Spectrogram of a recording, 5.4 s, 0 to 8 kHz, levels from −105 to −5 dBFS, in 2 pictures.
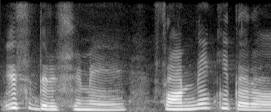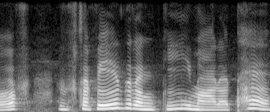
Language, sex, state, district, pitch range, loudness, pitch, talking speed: Hindi, female, Uttar Pradesh, Lucknow, 210-270 Hz, -16 LUFS, 235 Hz, 120 wpm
